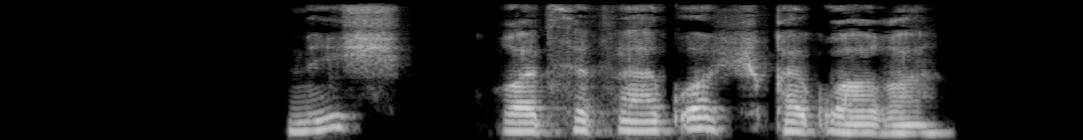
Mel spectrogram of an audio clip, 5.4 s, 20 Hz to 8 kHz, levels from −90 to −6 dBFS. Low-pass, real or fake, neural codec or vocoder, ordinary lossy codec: 7.2 kHz; real; none; AAC, 32 kbps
